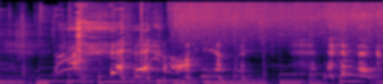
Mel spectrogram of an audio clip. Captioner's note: laughing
